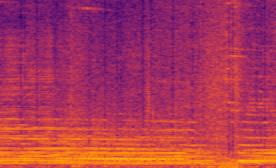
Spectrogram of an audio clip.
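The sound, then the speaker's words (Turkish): A train barrels at full speed on a cold day toward a minibus stuck on the rails, its loud horn blaring steadily for the whole moment over a dense rumble of wheels on the rails. “Tren son sürat minibüse çarptı.”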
